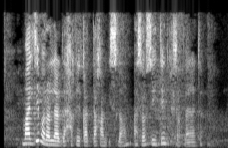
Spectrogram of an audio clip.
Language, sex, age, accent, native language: Uzbek, female, 19-29, Qashqadaryo, Uzbek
